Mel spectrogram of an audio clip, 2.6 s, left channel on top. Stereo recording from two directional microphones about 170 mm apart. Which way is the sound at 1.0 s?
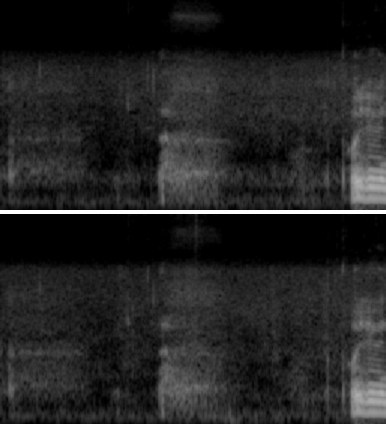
10° left (ahead or behind).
